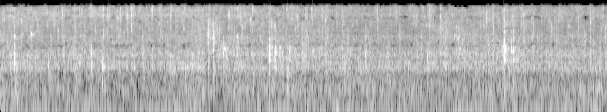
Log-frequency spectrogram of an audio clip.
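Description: Chicken keema pakoras deep-frying in oil heated to medium in a wok: a steady crackling sizzle. A couple of short sharp clicks come as a metal spoon turns them, the clearer one about five seconds in.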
